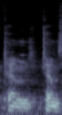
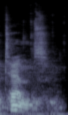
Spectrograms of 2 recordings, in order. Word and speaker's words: Thames: Then there's a local company called Thames Valley. Or actually, they pronounce it wrong.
